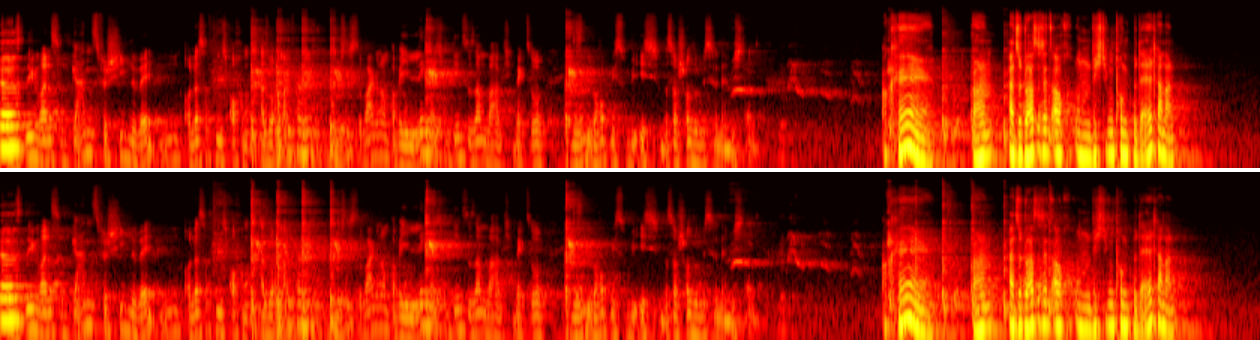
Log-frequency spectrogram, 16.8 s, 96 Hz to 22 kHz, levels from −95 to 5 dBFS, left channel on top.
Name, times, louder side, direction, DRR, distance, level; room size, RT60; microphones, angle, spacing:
voice 1, 0.0-7.2 7.6-10.1, left 1 dB, 25° left, 7 dB, 1.6 m, -43 dB
sound 1, 2.8-4.6 5.7-5.9 7.5-7.7 9.7-10.0 10.4-11.1 11.4-11.5 11.8-13.5 14.0-14.1, right 1 dB, 20° right, 3.8 m, -41 dB
voice 2, 11.9-12.4 13.0-15.7, left 3 dB, 60° left, 14 dB, 0.9 m, -25 dB
28.5 x 26.5 x 7.1 m, 1.3 s
head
